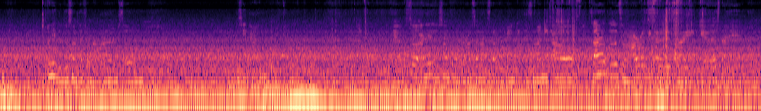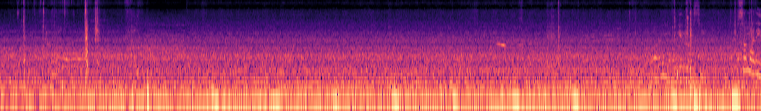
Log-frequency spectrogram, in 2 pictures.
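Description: Steady low rumble of a car heard from inside the cabin, with faint indistinct voices and a few light clicks.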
